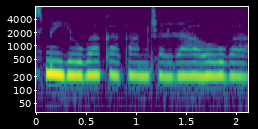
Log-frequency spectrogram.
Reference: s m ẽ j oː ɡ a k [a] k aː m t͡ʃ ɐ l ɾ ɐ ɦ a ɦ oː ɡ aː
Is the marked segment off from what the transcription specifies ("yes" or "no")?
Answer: no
